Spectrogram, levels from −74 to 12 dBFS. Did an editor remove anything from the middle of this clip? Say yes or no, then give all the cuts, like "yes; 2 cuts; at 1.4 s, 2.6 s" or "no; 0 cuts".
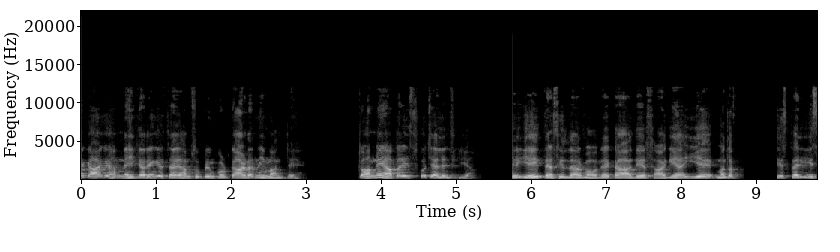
yes; 1 cut; at 5.8 s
